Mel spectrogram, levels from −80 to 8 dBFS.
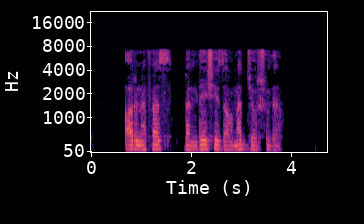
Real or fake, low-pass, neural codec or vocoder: real; 7.2 kHz; none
